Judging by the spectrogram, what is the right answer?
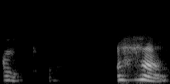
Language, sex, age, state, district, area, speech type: Bengali, female, 18-30, West Bengal, Howrah, urban, conversation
